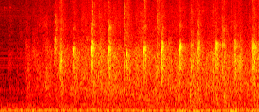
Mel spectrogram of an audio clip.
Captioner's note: applause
